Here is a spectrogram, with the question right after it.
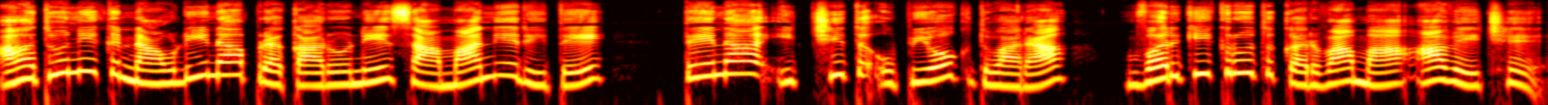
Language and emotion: Gujarati, neutral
